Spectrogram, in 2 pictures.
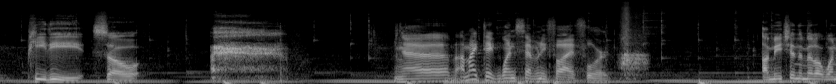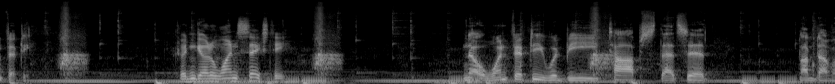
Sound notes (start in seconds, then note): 2.1 sighs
